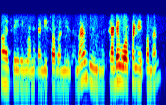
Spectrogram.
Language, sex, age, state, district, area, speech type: Tamil, female, 18-30, Tamil Nadu, Tiruvarur, rural, conversation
